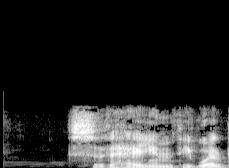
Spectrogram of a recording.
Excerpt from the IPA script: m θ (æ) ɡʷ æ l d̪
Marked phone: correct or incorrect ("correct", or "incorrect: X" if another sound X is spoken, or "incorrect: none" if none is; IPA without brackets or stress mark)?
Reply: incorrect: i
